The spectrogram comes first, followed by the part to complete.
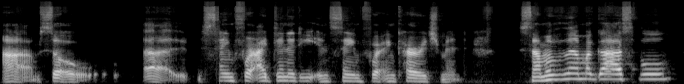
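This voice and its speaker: A woman guest and former math teacher in a conversational interview, telling animated stories and laughing often. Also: deep voice, unhurried, no room sound.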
